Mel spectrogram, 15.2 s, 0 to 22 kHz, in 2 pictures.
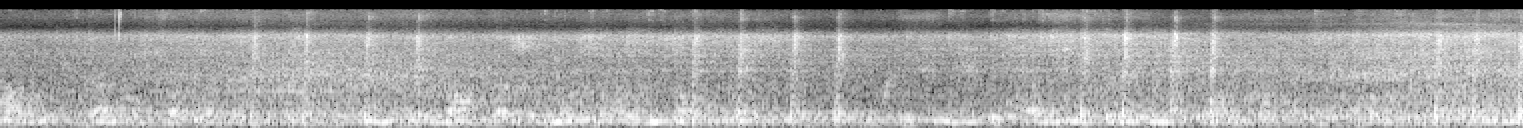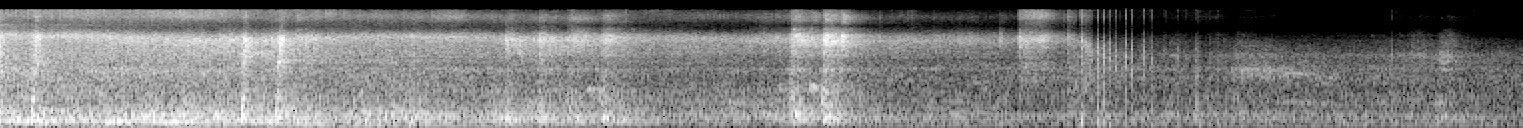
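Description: Double-deck Z22500 electric multiple unit passing close by at speed: a steady rush of wheels on rail with a rapid clatter over the rail joints and a low hum. The sound fades after about ten seconds as the last cars go by, with one sharp knock shortly after.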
